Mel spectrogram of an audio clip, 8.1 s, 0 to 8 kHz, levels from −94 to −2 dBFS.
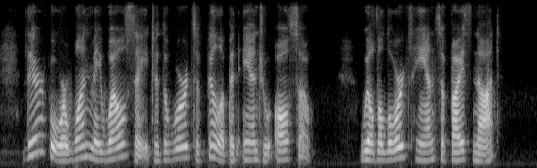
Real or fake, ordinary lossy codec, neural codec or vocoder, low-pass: real; Opus, 16 kbps; none; 7.2 kHz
